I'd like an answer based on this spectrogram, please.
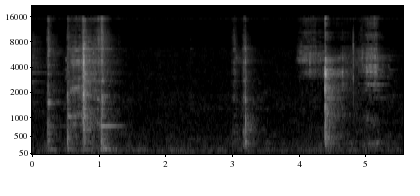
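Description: Stainless-steel plate knocking and scraping against a steel bowl: a few short clinks shortly after the start, one ringing briefly, then a cluster of clinks and scrapes about four seconds in.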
